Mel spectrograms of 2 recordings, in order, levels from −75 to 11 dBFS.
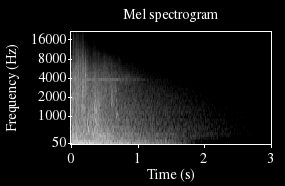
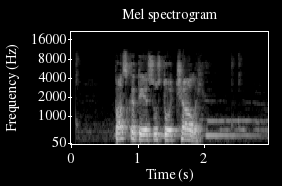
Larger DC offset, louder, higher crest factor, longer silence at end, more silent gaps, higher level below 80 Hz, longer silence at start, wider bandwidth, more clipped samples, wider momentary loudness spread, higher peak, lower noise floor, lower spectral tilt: neither; second, -16 LUFS vs -12 LUFS; about the same, 16 dB vs 14 dB; first, 1.7 s vs 0.3 s; neither; first, -20 dBFS vs -56 dBFS; second, 0 s vs 0.65 s; about the same, 12 kHz vs 11 kHz; neither; first, 23 LU vs 19 LU; about the same, 0 dBFS vs 0 dBFS; first, -73 dBFS vs -52 dBFS; about the same, -5.5 dB/octave vs -4.5 dB/octave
